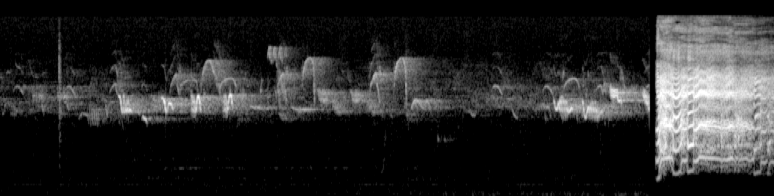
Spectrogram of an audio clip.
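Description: Small birds chirping: a quick run of short, high chirps. About eight seconds in, a louder sound with a wavering pitch cuts in.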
